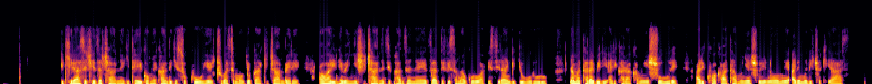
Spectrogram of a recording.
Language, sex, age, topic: Rundi, female, 18-24, education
